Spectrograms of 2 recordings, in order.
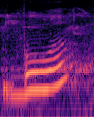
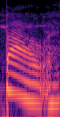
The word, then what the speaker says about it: bower: Some of the words, like this word boa. I know what bow means. It's pronounced bower, dear.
